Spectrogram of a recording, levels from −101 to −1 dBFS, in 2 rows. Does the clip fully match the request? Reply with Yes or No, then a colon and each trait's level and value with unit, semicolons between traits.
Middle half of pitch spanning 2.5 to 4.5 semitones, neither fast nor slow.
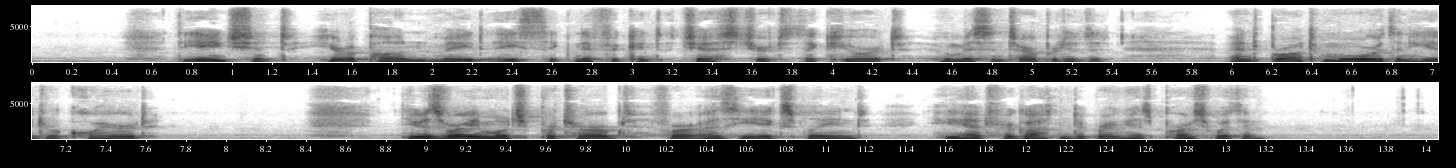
Yes: average, 3.6 semitones; average, 160 wpm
